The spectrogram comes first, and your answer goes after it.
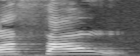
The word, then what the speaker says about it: เศร้า: เสียง แต่ จอ จาน คำ ว่า เศร้า ศ. รอ เอา เสา ไม่ โทร เศร้า จะ ออก เสียง แต่ ส.ส. ยะลา ก็ อย่า ลืม นะ คะ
